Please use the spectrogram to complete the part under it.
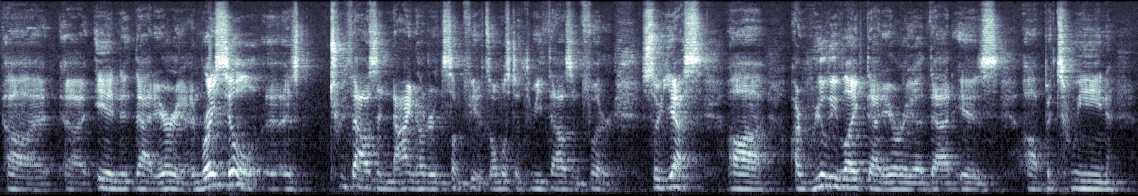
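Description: A man's voice: mid-range voice, a little mellow, slight background noise. A young man from Vermont answering audience questions at a library talk, full of fillers and restarts. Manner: rambling, many fillers and restarts. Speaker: guest speaker. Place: library event room. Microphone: handheld mic. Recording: roomy sound from far off.

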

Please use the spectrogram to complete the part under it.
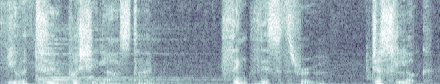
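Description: A man voicing the stern inner narrator of a detective video game, speaking in a grave, measured, coaching way. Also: rumbling low, animated, vocal fry, music in the background, heavily acted. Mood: calm coaching.

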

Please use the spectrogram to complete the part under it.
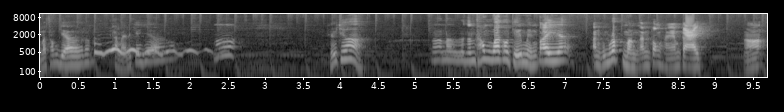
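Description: A young man, talking bluntly and brashly in a rambling livestream monologue. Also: fairly high pitch. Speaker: gym owner and online personality.

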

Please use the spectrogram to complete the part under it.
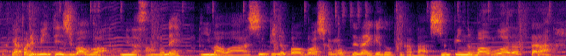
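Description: A man in his thirties chats through a casual review in an Okayama accent. His pitch swings in a lively way and his pace is brisk, with folksy dialect mixed into polite phrasing, over guitar music. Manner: old-fashioned dialect phrasing mixed with polite sign-offs. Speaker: vlog host and clothing reviewer. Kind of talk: casual review talk to camera. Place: small furnished room indoors.

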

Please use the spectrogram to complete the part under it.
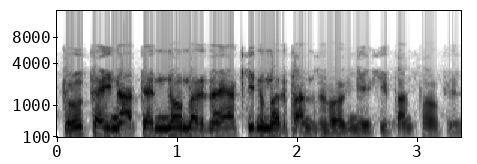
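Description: A man's voice: mid-range voice, lively intonation, moderate pace, slight background noise. A man answering a phone call, firm and repeating himself, heard over a phone line.

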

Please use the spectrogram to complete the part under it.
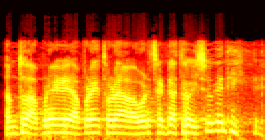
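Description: A man's voice: a little high, brisk. A man, a spiritual teacher, leading a question-and-answer talk with young people, patiently questioning them and using everyday examples. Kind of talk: question-and-answer discourse for youth. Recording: dull sound in an echoey hall.

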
